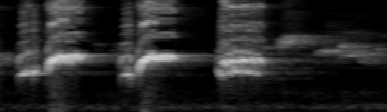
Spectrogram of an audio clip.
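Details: Short burst of white-rumped shama lure song: three strong rising whistled slurs with harsh overtones, followed by softer high thin notes.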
